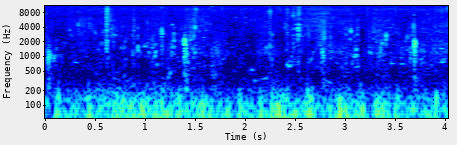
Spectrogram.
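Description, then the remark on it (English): Canoe paddling south toward Agnus across a big lake: a steady low wash of water with scattered soft splashes and drips as the paddle dips, over a constant rumble of wind, no voices. “But even though Agnus is a straight shot south, paddling such a big body of water becomes disorienting after a while.”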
